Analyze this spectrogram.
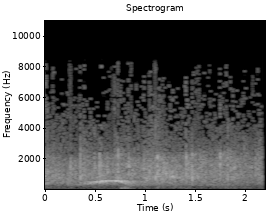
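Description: A steady round of applause from a group, dense crackling claps holding an even level for a couple of seconds, with a brief voice rising faintly beneath it.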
